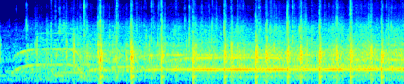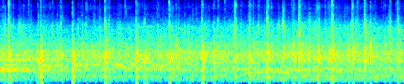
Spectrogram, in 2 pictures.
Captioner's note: audience cheering and applauding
